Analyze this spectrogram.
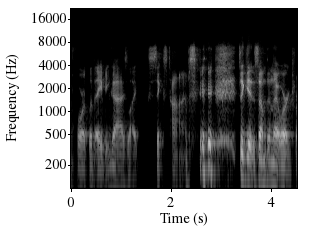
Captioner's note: chuckles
